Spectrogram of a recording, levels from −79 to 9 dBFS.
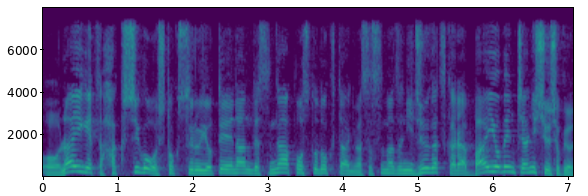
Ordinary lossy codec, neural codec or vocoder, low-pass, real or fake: none; none; 7.2 kHz; real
